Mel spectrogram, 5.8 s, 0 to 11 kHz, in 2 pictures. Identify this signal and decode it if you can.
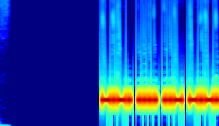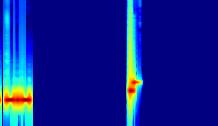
Morse code, heard as a keyed tone, about 34 wpm, 700 Hz. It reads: CHUCK
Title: USA Common Names - Max 5 Letters - 35wpm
